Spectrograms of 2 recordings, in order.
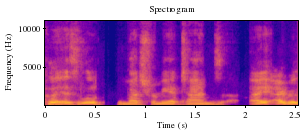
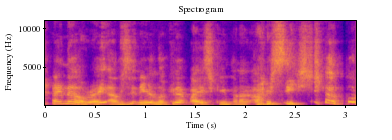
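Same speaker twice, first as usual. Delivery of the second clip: laughing while talking; 8 semitones higher, 4 dB louder than usual. Real, not acted. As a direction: giggle through the words. Laughing at own joke.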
